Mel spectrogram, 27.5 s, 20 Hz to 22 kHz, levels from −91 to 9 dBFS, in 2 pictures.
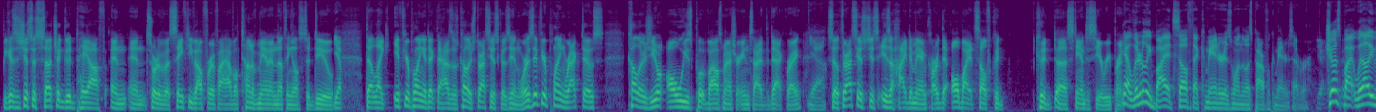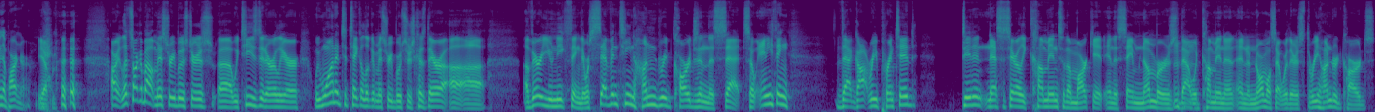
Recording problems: wrong speed and pitch; too fast and too high; 1.5 times normal speed

